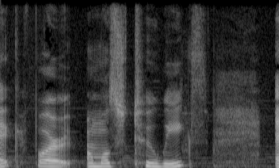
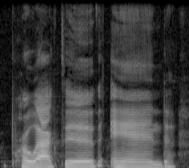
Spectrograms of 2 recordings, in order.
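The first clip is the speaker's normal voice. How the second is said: ordinary talk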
